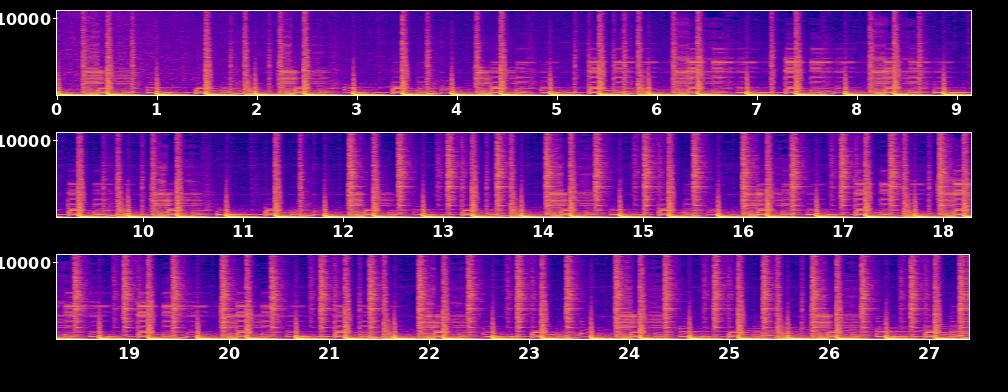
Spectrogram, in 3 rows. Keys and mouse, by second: 4.6-6.0 drag, 6.4-7.1 alt+drag, 8.7 r, 9.6-12.3 drag, 12.8-14.3 alt+drag, 14.8-16.0 alt+drag, 18.1 click, 19.3 click, 21.9 alt+click, 25.2 click, 27.3 click.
